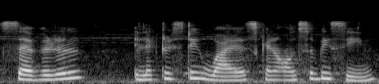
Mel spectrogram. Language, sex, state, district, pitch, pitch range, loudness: English, female, Assam, Kamrup Metropolitan, 220 Hz, 205-265 Hz, -17 LUFS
